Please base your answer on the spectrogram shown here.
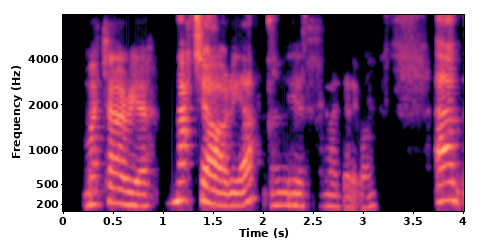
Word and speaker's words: Macharia: a month and her name is did i pronounce that correctly macharia macharia yes i got it um so welcome um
